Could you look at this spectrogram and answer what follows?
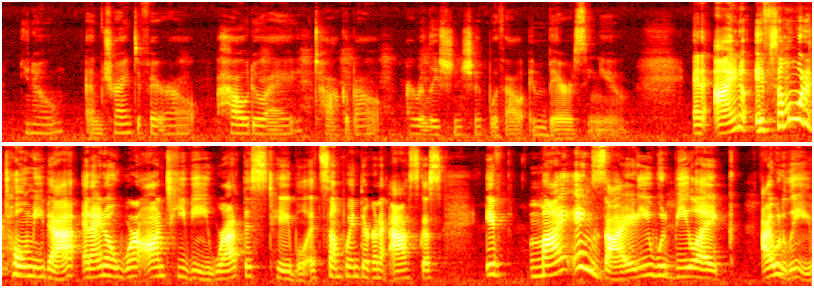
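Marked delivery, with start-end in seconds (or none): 0.2-6.2 very quiet, hushed whispered aside. Retelling what was said at a dinner table: imitating a whisper. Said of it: "Nikki whispers to him and says".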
